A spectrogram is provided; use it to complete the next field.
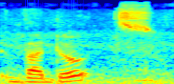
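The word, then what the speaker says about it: Vaduz: I think the announcing thing on the bus pronounced it Vaduts. Potentially that's how you pronounce it.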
